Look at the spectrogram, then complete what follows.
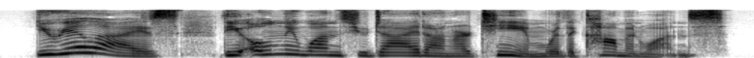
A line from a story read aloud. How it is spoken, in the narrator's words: I snapped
